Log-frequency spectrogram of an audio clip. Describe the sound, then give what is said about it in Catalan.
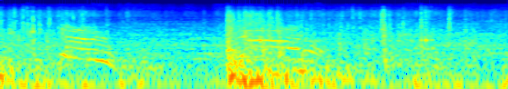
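A man stomps hard on wooden floorboards where a fridge had stood, followed by splintering cracks and a few sharper snaps as the boards break and open a hole in the floor, with a brief vocal sound underneath. “En Dick trepitja amb força les posts de terra on hi havia la nevera.”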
